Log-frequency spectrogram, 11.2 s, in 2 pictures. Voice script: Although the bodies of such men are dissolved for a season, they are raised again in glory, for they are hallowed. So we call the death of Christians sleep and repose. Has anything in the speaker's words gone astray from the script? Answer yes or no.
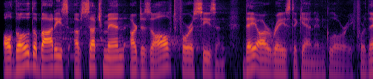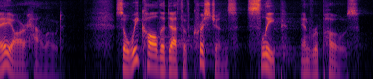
no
